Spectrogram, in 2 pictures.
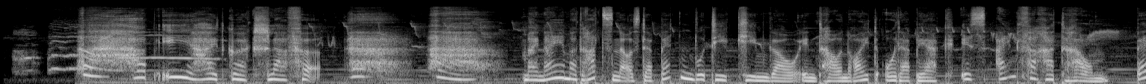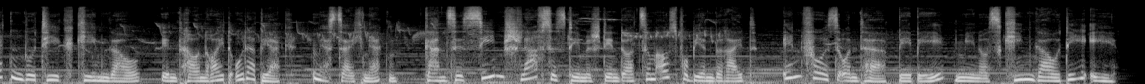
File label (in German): Bettenwerbung Bayerisch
